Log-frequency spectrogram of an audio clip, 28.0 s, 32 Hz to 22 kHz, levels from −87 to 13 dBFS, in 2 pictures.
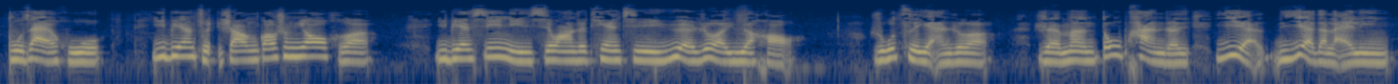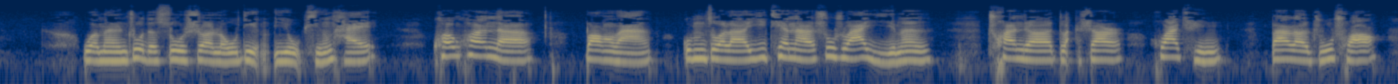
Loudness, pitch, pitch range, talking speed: -21 LUFS, 210 Hz, 195-240 Hz, 160 characters per minute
